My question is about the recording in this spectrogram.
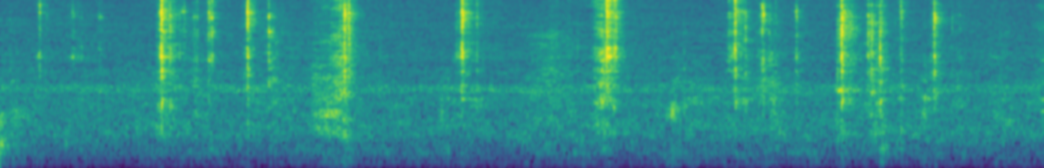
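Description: Metal Y-peeler scraping strips off a raw carrot: about a dozen short, crisp scrapes at uneven intervals.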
